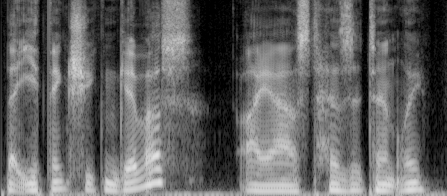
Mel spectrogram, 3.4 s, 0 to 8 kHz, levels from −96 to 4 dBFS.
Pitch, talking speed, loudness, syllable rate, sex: 100 Hz, 180 wpm, -15 LUFS, 5.0 syllables/s, male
